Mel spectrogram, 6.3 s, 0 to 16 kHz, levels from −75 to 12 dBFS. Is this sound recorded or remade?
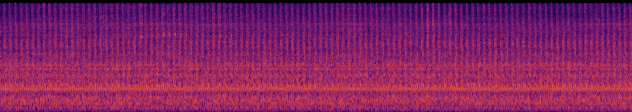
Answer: recorded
